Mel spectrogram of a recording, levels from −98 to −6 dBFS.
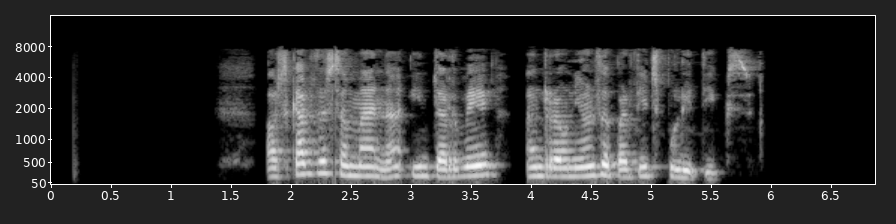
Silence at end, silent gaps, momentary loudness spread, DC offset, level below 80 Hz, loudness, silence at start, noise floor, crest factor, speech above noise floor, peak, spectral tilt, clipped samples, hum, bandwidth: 1.05 s; 3.86-3.94 s; 11 LU; under 0.1%; -64 dBFS; -18 LUFS; 1.8 s; under -90 dBFS; 18 dB; over 72 dB; -2 dBFS; -4.5 dB/octave; under 0.1%; none; 7.8 kHz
